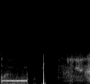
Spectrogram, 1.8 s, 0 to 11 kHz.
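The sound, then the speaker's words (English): A steady telephone line tone hums for about half a second at the start of a 911 emergency call, cuts off, then a sharp click follows before a faint, noisy connection hiss rises as the call begins. “So here's the second phone call.”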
